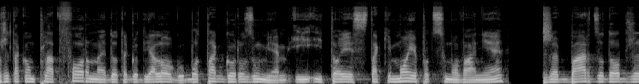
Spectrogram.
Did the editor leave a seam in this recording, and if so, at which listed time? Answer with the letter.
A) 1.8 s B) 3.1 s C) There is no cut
A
